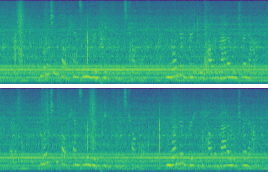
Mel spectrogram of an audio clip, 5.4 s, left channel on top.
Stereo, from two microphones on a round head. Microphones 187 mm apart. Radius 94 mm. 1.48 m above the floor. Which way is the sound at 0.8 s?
50° right (ahead or behind).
